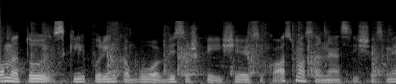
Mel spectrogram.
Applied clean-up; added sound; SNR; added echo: none; Walk, footsteps; 12 dB; none.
